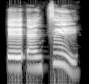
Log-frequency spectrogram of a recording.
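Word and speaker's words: aunt: A-N-T. Ant. And beside it, you have A-U-N-T. Ant. So, take note that A-U-N-T is not ant. Rather, it is ant. It has the same pronunciation as A-N-T. So, it is ant.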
